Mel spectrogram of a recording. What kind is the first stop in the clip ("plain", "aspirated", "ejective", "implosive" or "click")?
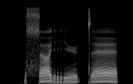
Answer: plain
